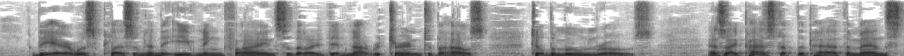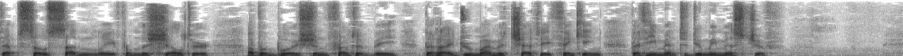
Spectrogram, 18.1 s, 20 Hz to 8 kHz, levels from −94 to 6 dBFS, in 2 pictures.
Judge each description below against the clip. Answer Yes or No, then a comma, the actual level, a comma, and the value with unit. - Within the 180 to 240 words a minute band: Yes, average, 185 wpm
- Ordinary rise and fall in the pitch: Yes, average, 3.8 semitones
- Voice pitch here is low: Yes, low, 125 Hz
